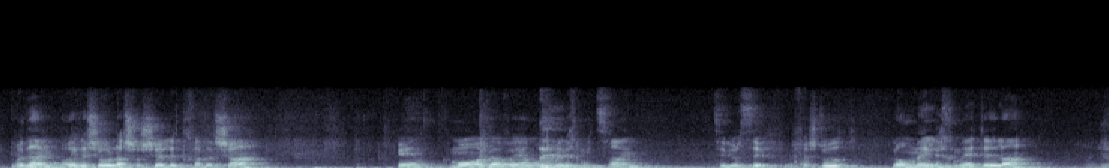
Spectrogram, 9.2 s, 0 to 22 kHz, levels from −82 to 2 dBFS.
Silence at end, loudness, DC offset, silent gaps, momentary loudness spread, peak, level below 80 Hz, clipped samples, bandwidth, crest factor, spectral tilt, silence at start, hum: 0 s; -18 LUFS; under 0.1%; none; 17 LU; -2 dBFS; -36 dBFS; under 0.1%; 10.5 kHz; 16 dB; -7 dB/octave; 0 s; none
